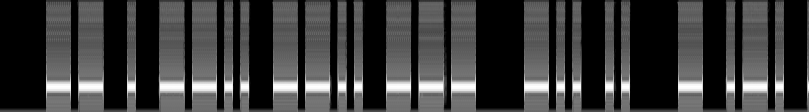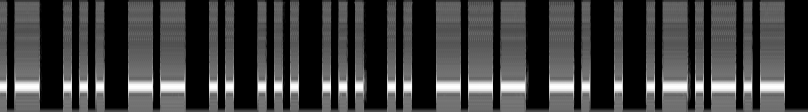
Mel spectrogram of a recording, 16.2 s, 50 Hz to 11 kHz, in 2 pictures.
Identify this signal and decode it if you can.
Morse code, heard as a keyed tone, about 15 wpm, 800 Hz. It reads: MEZZO DI TRASMISSIONE.
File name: ITALIEN texte clair 1 vitesse 14 mots minute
